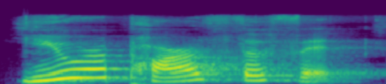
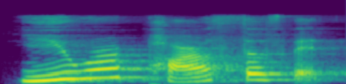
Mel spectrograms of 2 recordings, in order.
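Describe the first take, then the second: First: Some words are said with clear stress. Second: Some words are said with clear stress.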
